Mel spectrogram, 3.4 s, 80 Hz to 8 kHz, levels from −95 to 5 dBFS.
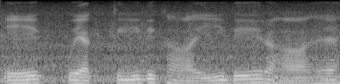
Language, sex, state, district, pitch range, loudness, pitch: Hindi, male, Madhya Pradesh, Katni, 105-125 Hz, -18 LUFS, 115 Hz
